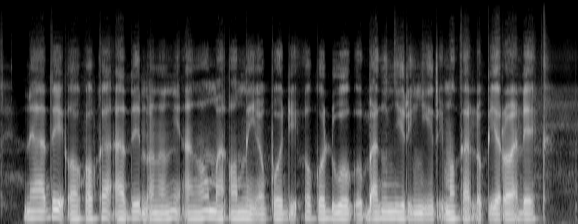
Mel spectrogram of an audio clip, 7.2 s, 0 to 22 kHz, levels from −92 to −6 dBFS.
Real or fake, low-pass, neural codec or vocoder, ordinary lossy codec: fake; 19.8 kHz; autoencoder, 48 kHz, 32 numbers a frame, DAC-VAE, trained on Japanese speech; none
